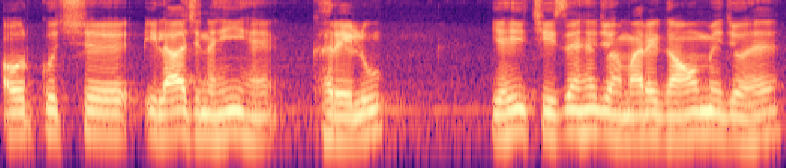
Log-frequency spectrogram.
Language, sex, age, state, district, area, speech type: Urdu, male, 18-30, Uttar Pradesh, Siddharthnagar, rural, spontaneous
